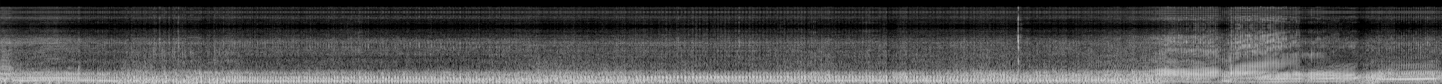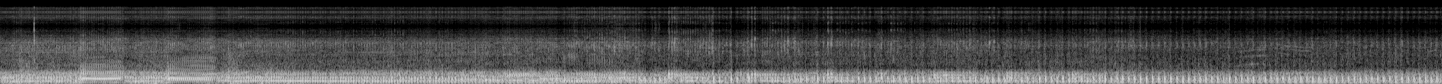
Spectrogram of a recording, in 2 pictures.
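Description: Flat-track racing motorcycle engine running hard, heard from a GoPro riding along, its pitch rising and falling again and again as the throttle is rolled on and off. About twelve seconds in there is a brief louder, higher-pitched rev.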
